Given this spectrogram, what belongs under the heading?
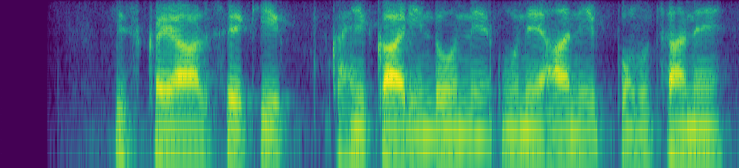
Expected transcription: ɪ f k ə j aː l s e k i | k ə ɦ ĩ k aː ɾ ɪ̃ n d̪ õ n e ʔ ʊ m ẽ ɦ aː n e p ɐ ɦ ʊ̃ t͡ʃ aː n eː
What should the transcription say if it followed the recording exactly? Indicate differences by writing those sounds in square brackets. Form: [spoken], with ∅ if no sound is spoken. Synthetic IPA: ɪ [s] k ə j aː l s e k i | k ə ɦ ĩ k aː ɾ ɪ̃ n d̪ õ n e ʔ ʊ [n] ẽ ɦ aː n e p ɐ ɦ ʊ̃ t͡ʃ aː n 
